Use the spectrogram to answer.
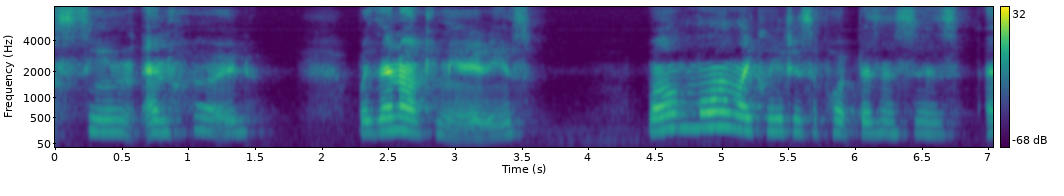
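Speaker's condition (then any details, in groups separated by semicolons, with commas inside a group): Cerebral palsy, left hemiplegia; left hemiplegia, full-time wheelchair user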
